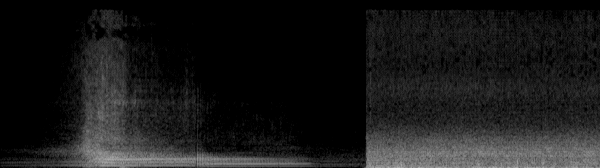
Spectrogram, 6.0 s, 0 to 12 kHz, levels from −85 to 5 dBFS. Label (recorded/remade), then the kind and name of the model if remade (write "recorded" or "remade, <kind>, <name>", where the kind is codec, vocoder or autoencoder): remade, vocoder, Vocos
